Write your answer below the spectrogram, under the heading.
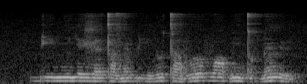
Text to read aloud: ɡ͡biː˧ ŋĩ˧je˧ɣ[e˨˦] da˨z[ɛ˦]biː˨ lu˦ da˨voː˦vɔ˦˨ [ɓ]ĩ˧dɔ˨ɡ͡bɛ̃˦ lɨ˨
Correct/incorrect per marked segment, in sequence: incorrect: ɛ˨˦, incorrect: ɛ̃˦, correct

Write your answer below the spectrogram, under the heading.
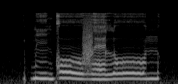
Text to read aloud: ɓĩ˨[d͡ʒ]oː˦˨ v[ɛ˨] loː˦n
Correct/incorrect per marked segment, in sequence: incorrect: ɡ, correct

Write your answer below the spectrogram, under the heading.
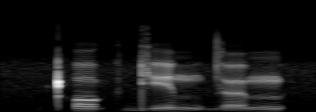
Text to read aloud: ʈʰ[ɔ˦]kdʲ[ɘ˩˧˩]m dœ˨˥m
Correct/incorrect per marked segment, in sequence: correct, incorrect: e˩˧˩

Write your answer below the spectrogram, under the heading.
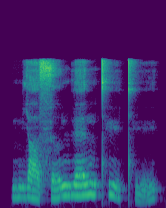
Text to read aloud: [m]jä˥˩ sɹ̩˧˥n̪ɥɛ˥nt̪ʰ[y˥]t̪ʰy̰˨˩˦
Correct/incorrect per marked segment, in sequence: correct, incorrect: y˥˩

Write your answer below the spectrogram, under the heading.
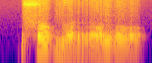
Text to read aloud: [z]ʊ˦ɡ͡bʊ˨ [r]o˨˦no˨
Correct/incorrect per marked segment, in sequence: incorrect: s, correct

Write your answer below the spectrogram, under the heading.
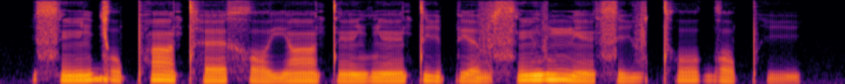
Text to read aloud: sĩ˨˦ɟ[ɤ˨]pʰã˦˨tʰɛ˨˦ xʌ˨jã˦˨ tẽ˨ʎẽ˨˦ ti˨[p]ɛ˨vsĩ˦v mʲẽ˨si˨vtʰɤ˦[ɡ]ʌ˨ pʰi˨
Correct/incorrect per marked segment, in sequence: correct, incorrect: pʲ, correct

